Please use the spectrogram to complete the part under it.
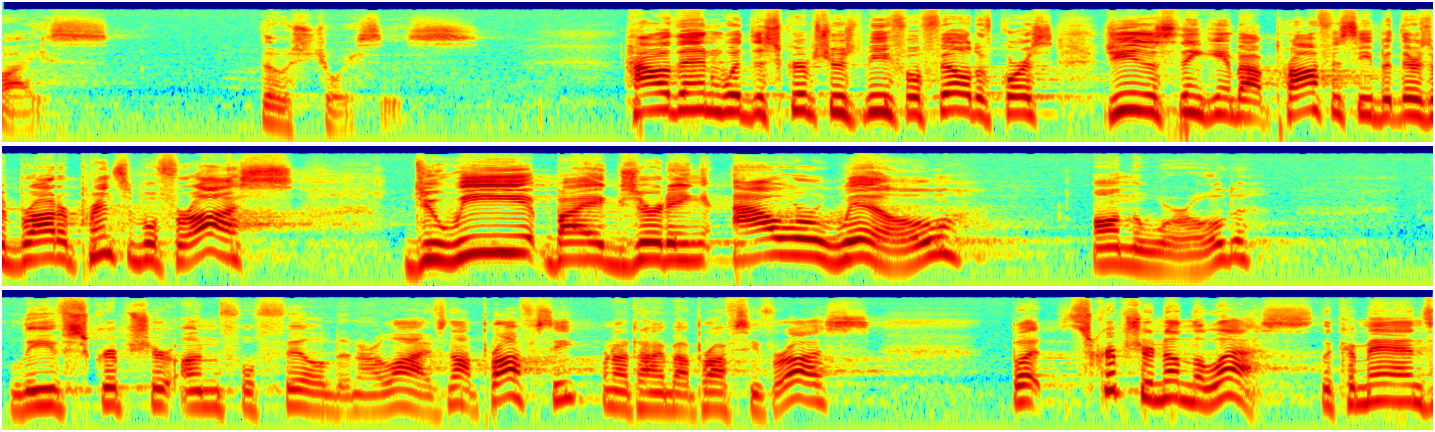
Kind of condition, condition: setting, large echoing room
